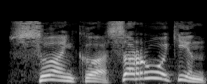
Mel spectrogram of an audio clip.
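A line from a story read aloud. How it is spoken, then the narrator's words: Exclaimed. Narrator (Russian): воскликнул Саам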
